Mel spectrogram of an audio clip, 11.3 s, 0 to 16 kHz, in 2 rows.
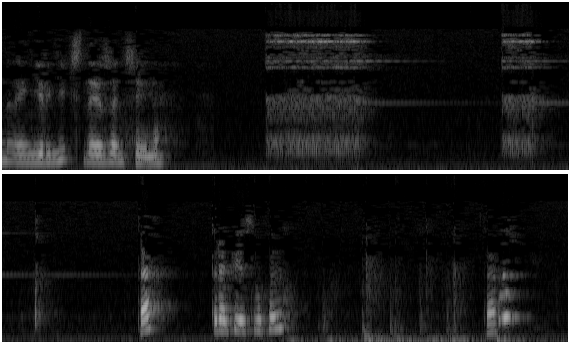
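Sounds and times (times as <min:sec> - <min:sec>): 
speech: 0:00.0 - 0:01.8, 0:07.0 - 0:08.7, 0:10.5 - 0:10.9
telephone bell ringing: 0:02.6 - 0:06.9.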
